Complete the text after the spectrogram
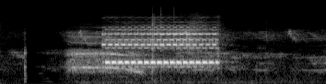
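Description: A phone rings briefly.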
